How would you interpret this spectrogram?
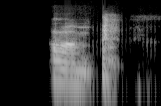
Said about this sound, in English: Sorry, I'm like having a coughing attack.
